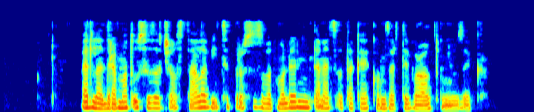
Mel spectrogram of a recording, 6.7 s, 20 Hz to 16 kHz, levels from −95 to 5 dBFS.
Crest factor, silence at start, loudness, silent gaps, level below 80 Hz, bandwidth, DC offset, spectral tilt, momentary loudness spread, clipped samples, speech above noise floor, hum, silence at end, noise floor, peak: 20 dB; 1 s; -20 LUFS; none; -64 dBFS; 8 kHz; under 0.1%; -6 dB/octave; 8 LU; under 0.1%; over 70 dB; none; 0.65 s; under -90 dBFS; 0 dBFS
